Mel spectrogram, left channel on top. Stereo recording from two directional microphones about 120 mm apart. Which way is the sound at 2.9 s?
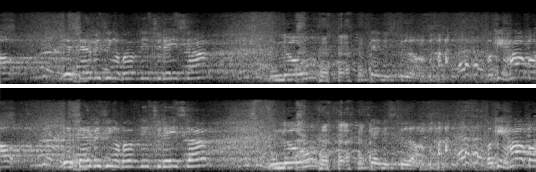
Centre (ahead or behind).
